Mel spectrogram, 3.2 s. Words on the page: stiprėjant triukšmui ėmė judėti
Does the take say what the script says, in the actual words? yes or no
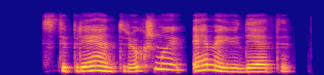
yes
